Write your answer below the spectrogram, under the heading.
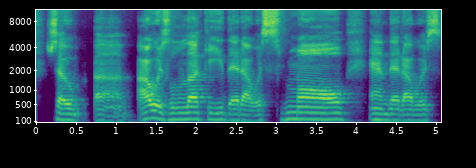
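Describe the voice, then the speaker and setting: A woman's very deep, low voice with a Southern US accent and fairly even intonation. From Tennessee, US South. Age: 60s. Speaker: author and speaker. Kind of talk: interview conversation.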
